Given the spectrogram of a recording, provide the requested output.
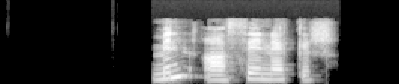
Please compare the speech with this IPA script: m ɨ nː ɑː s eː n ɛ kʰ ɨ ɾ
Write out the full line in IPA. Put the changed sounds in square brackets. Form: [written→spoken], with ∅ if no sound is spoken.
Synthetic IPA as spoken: m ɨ [nː→n] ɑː s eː n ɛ [kʰ→k] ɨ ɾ

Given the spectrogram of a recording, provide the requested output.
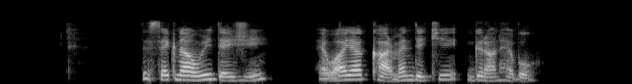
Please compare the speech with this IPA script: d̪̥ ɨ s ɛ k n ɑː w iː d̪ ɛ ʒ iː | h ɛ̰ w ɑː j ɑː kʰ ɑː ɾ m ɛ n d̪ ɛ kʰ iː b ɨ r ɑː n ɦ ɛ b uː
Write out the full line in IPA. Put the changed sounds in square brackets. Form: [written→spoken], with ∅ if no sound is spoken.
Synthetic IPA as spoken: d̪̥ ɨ s ɛ k n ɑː w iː d̪ ɛ ʒ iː | h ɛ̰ w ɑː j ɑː kʰ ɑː ɾ m ɛ n d̪ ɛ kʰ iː [b→ɡ] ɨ [r→ɾ] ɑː n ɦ ɛ b uː

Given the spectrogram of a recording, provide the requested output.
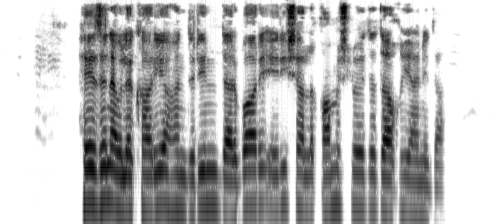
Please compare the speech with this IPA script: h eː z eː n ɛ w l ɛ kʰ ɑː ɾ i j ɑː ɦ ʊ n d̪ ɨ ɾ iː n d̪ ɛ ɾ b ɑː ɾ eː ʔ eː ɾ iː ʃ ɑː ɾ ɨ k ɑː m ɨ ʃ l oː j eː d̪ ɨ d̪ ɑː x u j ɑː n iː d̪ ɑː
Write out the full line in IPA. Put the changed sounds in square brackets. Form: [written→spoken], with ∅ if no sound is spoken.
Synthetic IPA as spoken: h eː z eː n ɛ w l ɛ kʰ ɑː ɾ i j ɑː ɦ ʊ n d̪ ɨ ɾ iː n d̪ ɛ ɾ b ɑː ɾ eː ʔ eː ɾ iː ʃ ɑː [ɾ→l] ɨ [k→q] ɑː m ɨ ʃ l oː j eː d̪ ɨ d̪ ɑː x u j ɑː n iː d̪ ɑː

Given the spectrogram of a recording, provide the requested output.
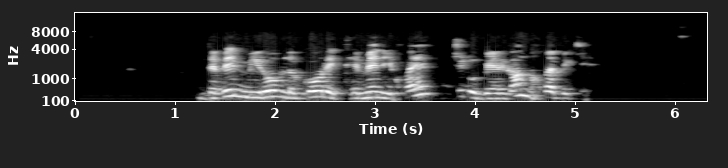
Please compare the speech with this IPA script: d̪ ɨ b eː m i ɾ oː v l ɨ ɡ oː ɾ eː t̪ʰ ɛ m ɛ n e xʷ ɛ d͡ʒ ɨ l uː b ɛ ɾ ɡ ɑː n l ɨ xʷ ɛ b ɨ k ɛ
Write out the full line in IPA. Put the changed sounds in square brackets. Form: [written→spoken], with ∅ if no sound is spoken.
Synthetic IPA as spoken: d̪ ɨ [b→v] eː m i ɾ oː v l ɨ ɡ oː ɾ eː t̪ʰ ɛ m ɛ n e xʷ ɛ d͡ʒ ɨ l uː b ɛ ɾ ɡ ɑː n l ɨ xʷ ɛ b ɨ k ɛ

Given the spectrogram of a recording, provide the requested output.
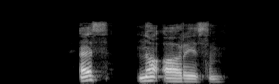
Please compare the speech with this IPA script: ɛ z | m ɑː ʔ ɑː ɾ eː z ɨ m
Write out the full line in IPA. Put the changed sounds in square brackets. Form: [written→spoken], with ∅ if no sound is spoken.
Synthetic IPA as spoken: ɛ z | [m→n] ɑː ʔ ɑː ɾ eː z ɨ m

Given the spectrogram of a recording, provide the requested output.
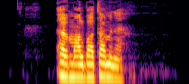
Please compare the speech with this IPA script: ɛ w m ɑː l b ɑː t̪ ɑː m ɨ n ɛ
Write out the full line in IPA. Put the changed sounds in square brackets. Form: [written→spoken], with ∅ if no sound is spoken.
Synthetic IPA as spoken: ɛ [w→v] m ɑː l b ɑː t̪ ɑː m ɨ n ɛ

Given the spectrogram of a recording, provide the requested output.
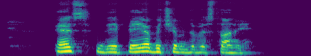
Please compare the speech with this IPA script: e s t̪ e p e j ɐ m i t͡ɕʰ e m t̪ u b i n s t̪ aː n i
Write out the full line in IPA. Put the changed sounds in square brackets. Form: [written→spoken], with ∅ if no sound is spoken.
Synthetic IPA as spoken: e s [t̪→d̪] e p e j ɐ [m→b] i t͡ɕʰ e m [t̪→d̪] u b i [n→∅] s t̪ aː n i

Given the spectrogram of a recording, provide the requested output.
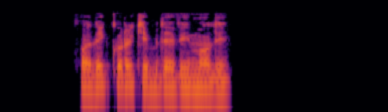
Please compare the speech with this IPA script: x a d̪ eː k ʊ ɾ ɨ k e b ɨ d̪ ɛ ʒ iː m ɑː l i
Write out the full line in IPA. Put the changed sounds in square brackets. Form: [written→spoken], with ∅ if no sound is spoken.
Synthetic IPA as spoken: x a d̪ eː k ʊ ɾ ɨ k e b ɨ d̪ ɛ [ʒ→v] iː m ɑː l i

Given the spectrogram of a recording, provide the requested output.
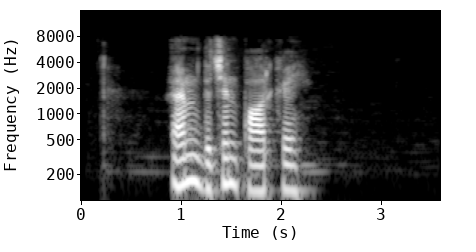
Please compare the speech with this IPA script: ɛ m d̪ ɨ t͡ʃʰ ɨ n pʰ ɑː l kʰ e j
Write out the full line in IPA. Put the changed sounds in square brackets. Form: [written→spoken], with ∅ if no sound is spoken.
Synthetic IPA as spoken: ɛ m d̪ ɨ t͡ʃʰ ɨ n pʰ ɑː [l→ɾ] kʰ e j

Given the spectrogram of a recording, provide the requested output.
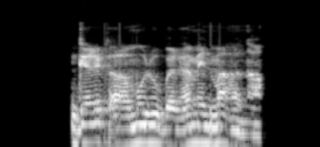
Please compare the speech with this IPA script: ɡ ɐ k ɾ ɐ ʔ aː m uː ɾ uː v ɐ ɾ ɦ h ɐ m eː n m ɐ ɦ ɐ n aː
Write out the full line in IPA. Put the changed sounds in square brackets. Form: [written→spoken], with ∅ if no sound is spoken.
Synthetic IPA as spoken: ɡ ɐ [k→∅] ɾ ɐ [ʔ→k] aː m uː ɾ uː [v→b] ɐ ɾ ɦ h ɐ m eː n m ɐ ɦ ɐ n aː

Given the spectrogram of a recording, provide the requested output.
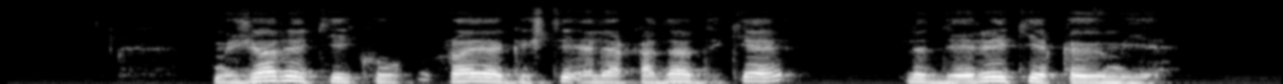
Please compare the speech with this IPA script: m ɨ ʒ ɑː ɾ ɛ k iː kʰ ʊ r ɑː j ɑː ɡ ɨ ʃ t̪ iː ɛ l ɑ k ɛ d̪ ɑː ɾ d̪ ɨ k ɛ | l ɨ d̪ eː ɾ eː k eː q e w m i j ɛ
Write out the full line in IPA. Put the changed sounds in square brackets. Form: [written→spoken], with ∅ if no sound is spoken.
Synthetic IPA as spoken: m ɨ ʒ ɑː ɾ ɛ k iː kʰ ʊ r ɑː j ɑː ɡ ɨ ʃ t̪ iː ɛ l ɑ [k→q] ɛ d̪ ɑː ɾ d̪ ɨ k ɛ | l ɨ d̪ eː ɾ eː k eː q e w m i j ɛ

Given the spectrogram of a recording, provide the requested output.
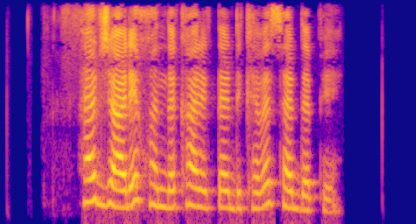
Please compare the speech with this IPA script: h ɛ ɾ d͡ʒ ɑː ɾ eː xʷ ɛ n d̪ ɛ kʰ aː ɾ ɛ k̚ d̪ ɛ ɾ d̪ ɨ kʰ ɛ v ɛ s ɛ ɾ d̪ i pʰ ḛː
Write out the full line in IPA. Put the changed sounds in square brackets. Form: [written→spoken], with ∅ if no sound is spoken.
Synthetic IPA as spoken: h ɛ ɾ d͡ʒ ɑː ɾ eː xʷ ɛ n d̪ ɛ kʰ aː ɾ ɛ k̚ d̪ ɛ ɾ d̪ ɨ kʰ ɛ v ɛ s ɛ ɾ d̪ [i→ɛ] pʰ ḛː

